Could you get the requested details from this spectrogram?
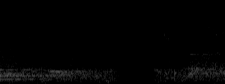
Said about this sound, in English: And the birds are with us. We're trying to figure out how to shut these, uh, these other windows, but anyway, maybe if some of you have an idea about how to deal with high windows, you can look at that at the end because the birds are here.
